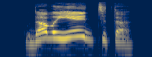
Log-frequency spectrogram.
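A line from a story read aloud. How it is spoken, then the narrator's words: Shouting from doorway. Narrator (Russian): уже из двери кричал Аркадий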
